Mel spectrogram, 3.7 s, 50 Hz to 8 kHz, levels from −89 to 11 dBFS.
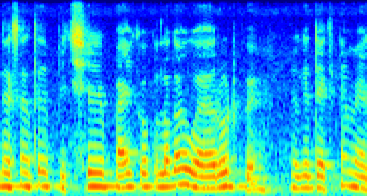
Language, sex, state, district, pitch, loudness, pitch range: Hindi, male, Bihar, West Champaran, 195 Hz, -14 LUFS, 180-205 Hz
